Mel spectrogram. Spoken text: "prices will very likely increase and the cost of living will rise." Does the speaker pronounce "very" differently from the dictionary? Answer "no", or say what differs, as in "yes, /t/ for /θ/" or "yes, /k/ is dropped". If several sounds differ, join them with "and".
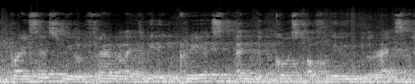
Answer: yes, /f/ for /v/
